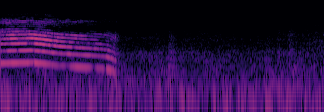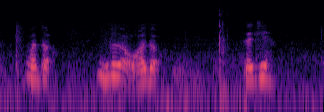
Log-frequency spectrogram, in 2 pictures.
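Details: Pet cat nipping with love bites gives a long, clear, downward-sliding meow. It is followed by a person speaking Mandarin in short bursts, telling the cat to stop biting, in a small indoor room.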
